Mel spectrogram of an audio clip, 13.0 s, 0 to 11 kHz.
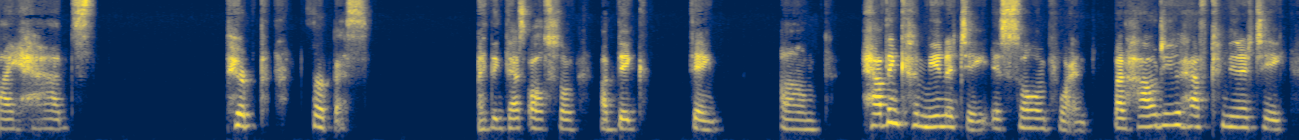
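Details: Adult woman with aphasia, apraxia of speech and dysarthria after a stroke in May 2019; real patient speaking about her own condition.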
